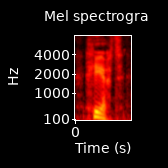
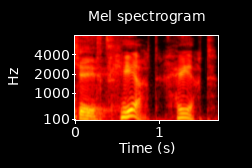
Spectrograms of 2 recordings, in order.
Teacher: It's almost like you scrape the back of your throat. Yeah. And then you open up your mouth really big.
